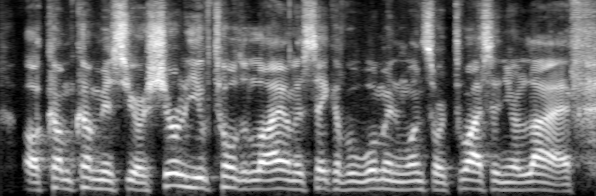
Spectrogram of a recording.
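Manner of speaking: normal talking voice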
